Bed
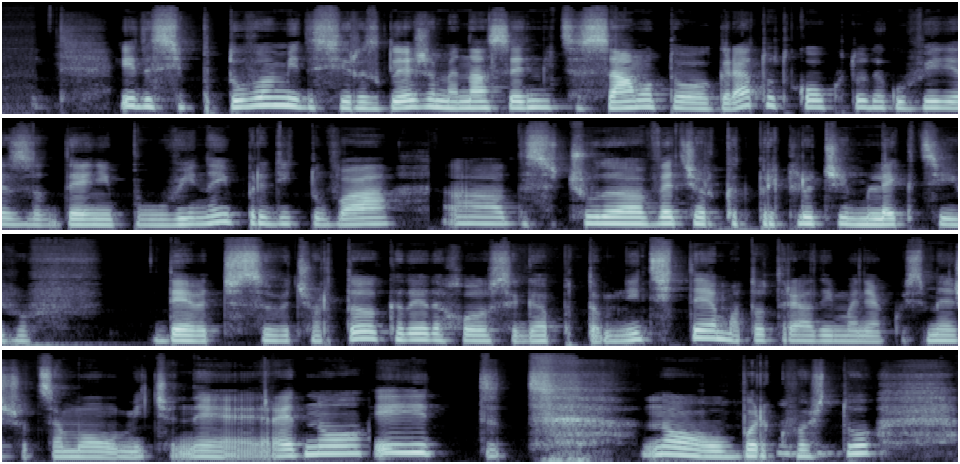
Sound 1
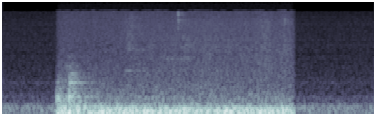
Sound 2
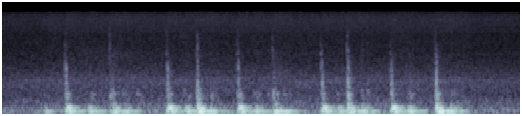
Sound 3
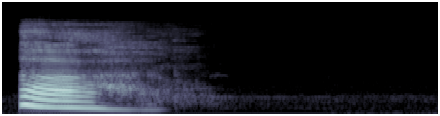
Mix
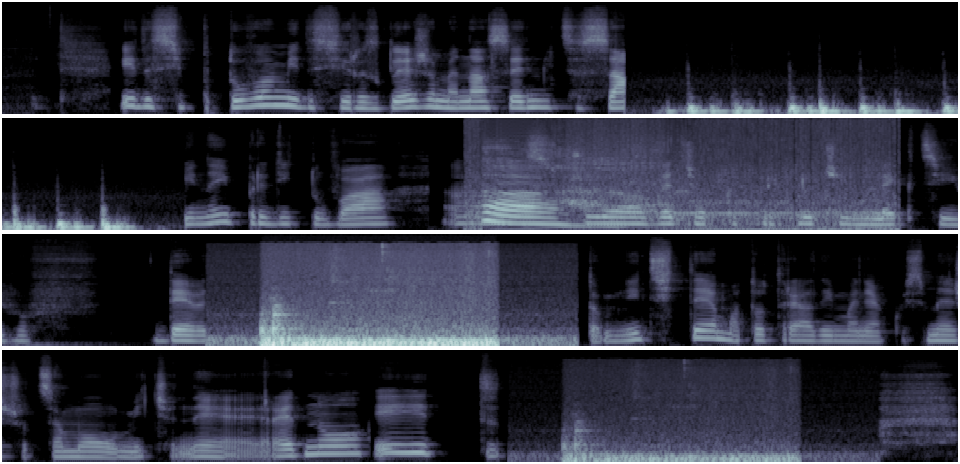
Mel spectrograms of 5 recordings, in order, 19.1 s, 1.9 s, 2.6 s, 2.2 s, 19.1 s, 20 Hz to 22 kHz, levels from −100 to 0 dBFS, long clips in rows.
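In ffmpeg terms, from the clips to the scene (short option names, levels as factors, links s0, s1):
-filter_complex "[1:a]asplit=2[s0][s1];[0:a]volume=0.119[s2];[2:a]afwtdn=0.0316[s3];[3:a]aeval=exprs='val(0)+0.5*0.0316*sgn(val(0))':c=same[s4];[s2]asplit=4[s5][s6][s7][s8];[s5]atrim=end=3.114[s9];[s3]atrim=end=2.59,asetpts=PTS-STARTPTS,volume=0.355[s10];[s6]atrim=start=5.696:end=10.584[s11];[s0]atrim=end=1.86,asetpts=PTS-STARTPTS,volume=0.841[s12];[s7]atrim=start=12.436:end=16.874[s13];[s1]atrim=end=1.86,asetpts=PTS-STARTPTS,volume=0.141[s14];[s8]atrim=start=18.726[s15];[s4]atrim=end=2.18,asetpts=PTS-STARTPTS,volume=0.335,afade=t=in:d=0.004:c=hsin,afade=t=out:st=2.176:d=0.004:c=hsin,adelay=7090[s16];[s9][s10]acrossfade=d=0.004:c1=hsin:c2=hsin[s17];[s17][s11]acrossfade=d=0.004:c1=hsin:c2=hsin[s18];[s18][s12]acrossfade=d=0.004:c1=hsin:c2=hsin[s19];[s19][s13]acrossfade=d=0.004:c1=hsin:c2=hsin[s20];[s20][s14]acrossfade=d=0.004:c1=hsin:c2=hsin[s21];[s21][s15]acrossfade=d=0.004:c1=hsin:c2=hsin[s22];[s22][s16]amix=inputs=2:normalize=0"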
